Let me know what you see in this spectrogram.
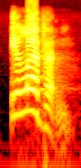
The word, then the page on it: eleven: i’levn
